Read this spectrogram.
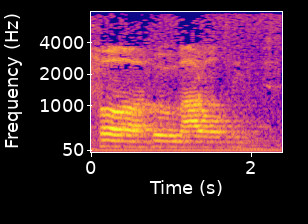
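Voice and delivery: each word laid down slowly; slow, deliberate. Shown as a demonstration. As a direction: spell it out slowly for the hearers. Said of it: "You see?".

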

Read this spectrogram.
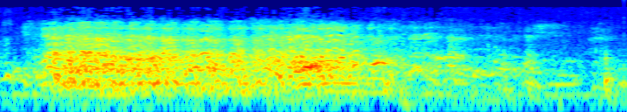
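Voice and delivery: a long, breathy burst of laughter; real amused laughter. Real, not acted. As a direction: laugh hard at your own joke. Preacher laughs at own joke.

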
